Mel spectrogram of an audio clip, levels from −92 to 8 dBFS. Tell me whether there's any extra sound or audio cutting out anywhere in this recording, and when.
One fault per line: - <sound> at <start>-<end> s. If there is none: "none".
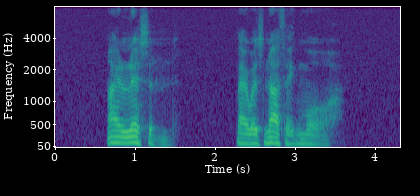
none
